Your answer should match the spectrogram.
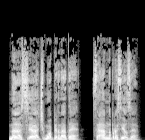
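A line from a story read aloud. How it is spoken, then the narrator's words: Furious roar. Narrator (Russian): яростно взревела голова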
